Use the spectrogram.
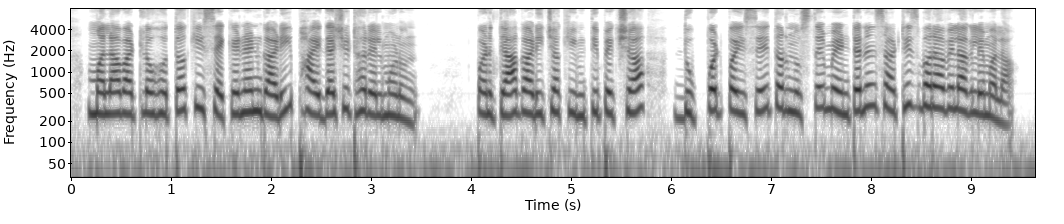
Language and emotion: Marathi, sad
